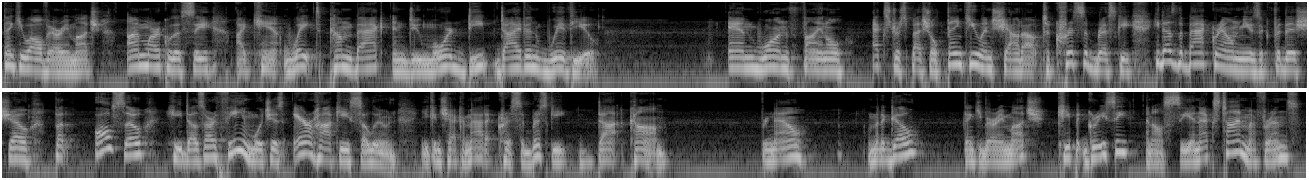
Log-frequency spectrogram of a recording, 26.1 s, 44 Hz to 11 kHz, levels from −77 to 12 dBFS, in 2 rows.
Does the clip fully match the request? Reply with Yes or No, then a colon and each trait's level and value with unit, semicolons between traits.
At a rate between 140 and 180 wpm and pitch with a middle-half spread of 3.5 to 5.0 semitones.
No: average, 190 wpm; average, 4.5 semitones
